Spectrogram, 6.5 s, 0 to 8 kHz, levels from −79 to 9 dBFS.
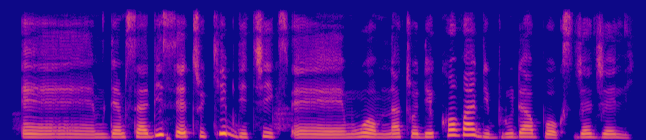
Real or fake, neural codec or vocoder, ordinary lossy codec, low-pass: fake; vocoder, 24 kHz, 100 mel bands, Vocos; none; 7.2 kHz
